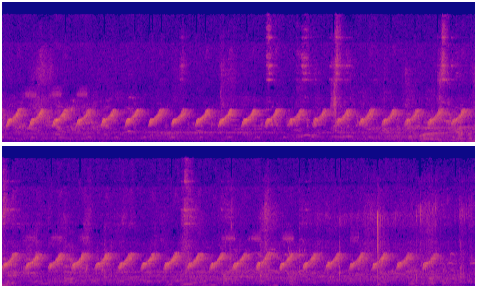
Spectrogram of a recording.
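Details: Farm birdsong of rapid, evenly spaced high chirps, close to three per second throughout, over faint low voices in the middle.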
